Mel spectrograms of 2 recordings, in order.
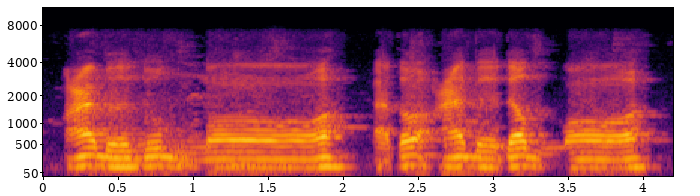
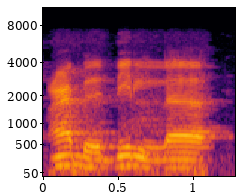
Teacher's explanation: dan tebalkanlah huruf lam min ismillahi dalam atau pada lafaz Allah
